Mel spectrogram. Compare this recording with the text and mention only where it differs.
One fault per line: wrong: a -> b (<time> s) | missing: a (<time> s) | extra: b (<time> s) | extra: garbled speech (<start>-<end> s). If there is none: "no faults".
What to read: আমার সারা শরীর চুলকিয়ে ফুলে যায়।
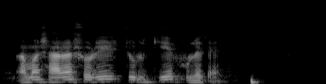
no faults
